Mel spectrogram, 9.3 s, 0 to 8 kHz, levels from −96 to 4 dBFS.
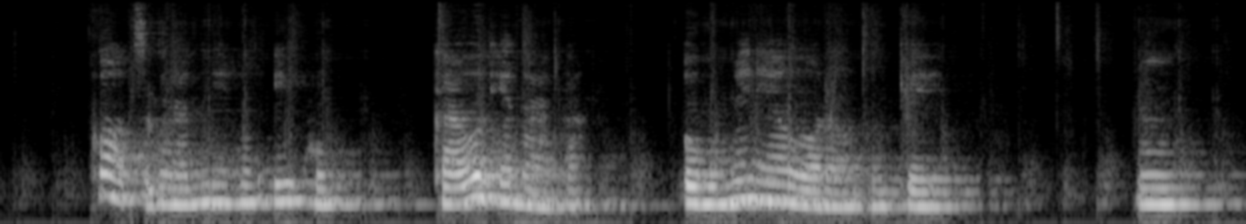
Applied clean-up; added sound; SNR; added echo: neural separator model SepFormer DNS4.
